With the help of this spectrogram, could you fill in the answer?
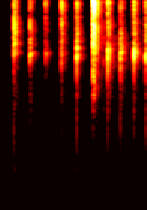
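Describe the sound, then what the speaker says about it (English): Ten crisp hand claps in a steady, fairly quick rhythm, close and distinct against near silence with a faint low hum. "I'm clapping for Spirit."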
